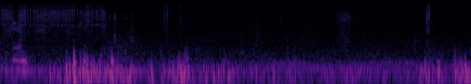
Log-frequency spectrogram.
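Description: Hand ratchet with a spark plug socket clicking as a spark plug is unscrewed from the engine: a cluster of short clicks in the first couple of seconds, then only a few faint ticks.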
